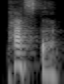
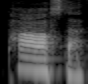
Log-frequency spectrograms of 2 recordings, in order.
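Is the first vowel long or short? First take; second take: short; long. First: The first vowel is short, as in cat. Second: The first vowel is a long ah sound. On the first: "it has that short vowel sound that we... find in the word cat" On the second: "Americans use the long vowel sound R, so it sounds like pasta"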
